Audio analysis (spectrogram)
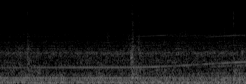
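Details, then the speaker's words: Samsung WD90K5B10OX washer dryer after welded ballast and hose repairs, drying cycle: soft steady hum with gentle whine rising as the fan spins up, tub turning, heat felt; normal dryer fan operation. "yeah I can hear that fan starting and I can see the tub spinning it might be onto a winner"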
